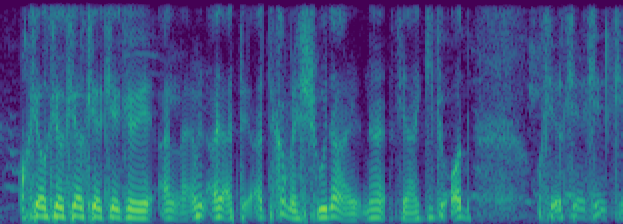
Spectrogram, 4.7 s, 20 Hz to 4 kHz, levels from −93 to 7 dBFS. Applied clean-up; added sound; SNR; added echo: none; none; none; none.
